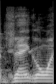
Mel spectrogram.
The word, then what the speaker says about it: Django: were talking about but it's not django unchained the d is silent um we're talking to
